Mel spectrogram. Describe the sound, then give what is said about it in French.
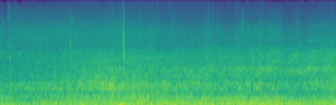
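The air conditioning of a five-seat electric car runs with a steady, even whoosh over a low, continuous rumble, holding at a constant level throughout with no voices. “Ah non, vous n'avez pas de bruit, ce n'est le bruit de la clim. Il n'y a rien d'autre.”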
